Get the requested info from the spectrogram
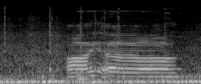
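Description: A man's drawn-out hesitation sound, "à", held for about a second, over a steady low hum.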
